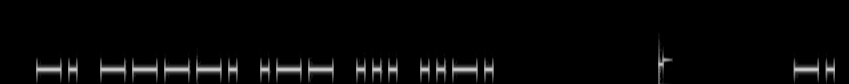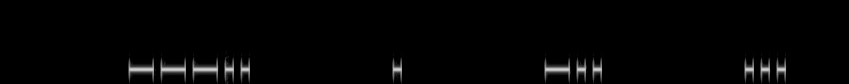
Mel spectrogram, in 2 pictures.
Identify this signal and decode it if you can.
Morse code, heard as a keyed tone, about 15 wpm, spaced as for 8 wpm, 700 Hz. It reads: N9WSF N8EDS
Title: USA Call Signs - 5 Characters - 6x Character Spacing - 15wpm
